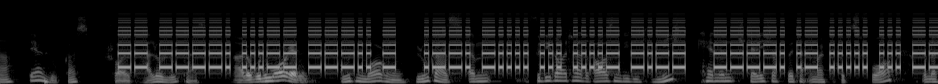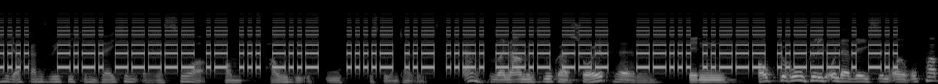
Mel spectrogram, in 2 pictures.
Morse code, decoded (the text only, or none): M938T P6S4Y 9A5S7 C0ASX 4UFQO 722ED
